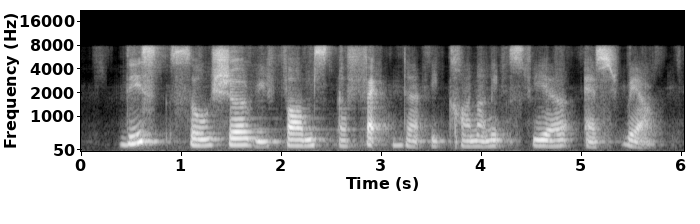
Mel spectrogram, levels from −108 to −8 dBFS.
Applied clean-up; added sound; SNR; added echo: neural separator model SepFormer DNS4.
